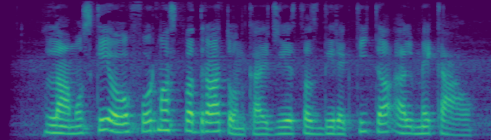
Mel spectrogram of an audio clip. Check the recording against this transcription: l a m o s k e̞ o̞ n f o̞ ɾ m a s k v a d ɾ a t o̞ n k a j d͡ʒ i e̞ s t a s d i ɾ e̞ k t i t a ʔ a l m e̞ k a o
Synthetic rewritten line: l a m o s k e̞ o̞ f o̞ ɾ m a s k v a d ɾ a t o̞ n k a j d͡ʒ i e̞ s t a s d i ɾ e̞ k t i t a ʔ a l m e̞ k a o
